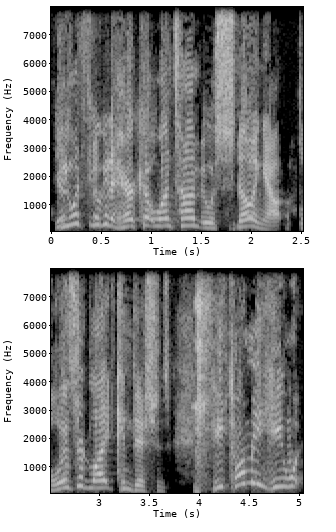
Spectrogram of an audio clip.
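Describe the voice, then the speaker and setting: A man's voice: very high-pitched, big pitch swings, brisk, slightly rough, dry recording, low-quality recording. A man telling casual podcast stories in heavily profane, slangy, emphatic military talk. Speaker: former military staff sergeant telling stories.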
